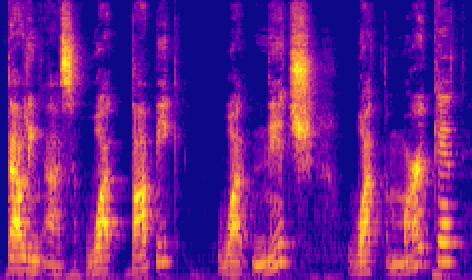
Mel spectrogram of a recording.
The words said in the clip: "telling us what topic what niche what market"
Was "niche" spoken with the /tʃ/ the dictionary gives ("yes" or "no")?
yes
